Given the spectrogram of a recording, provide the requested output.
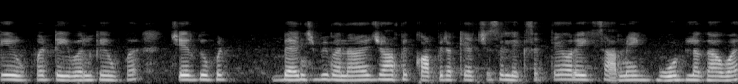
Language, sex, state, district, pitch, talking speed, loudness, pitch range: Hindi, female, Delhi, New Delhi, 210 Hz, 250 wpm, -17 LUFS, 200-220 Hz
